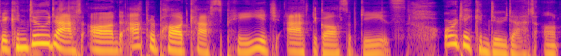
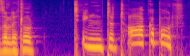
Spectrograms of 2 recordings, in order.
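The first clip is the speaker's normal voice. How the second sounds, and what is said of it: Put-on Irish accent. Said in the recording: “I don't know why I went Irish there.”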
